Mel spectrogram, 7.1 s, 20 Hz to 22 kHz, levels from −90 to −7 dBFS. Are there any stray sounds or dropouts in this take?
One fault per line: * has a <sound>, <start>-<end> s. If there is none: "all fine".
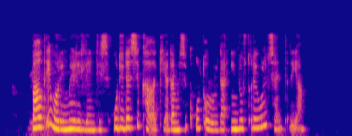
all fine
